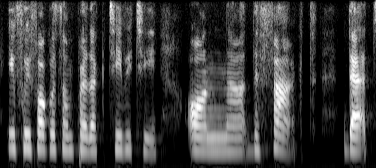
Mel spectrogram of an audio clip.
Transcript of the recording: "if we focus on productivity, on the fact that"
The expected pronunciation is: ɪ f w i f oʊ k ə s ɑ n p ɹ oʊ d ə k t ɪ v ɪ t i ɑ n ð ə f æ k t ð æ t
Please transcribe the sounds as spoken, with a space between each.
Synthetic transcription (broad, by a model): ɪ f w i f oʊ k ə s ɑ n p ɹ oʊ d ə k t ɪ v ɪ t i ɑ n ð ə f æ k t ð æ t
